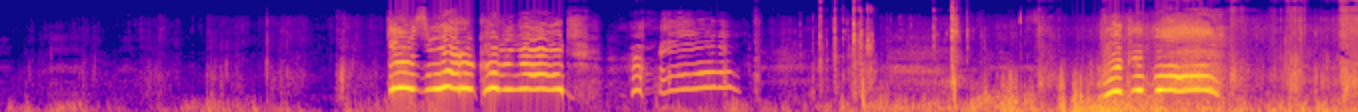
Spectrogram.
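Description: A woman's excited wordless whoops and squeals, starting about three seconds in and coming again near the end, with footsteps and handling noise as she walks.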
